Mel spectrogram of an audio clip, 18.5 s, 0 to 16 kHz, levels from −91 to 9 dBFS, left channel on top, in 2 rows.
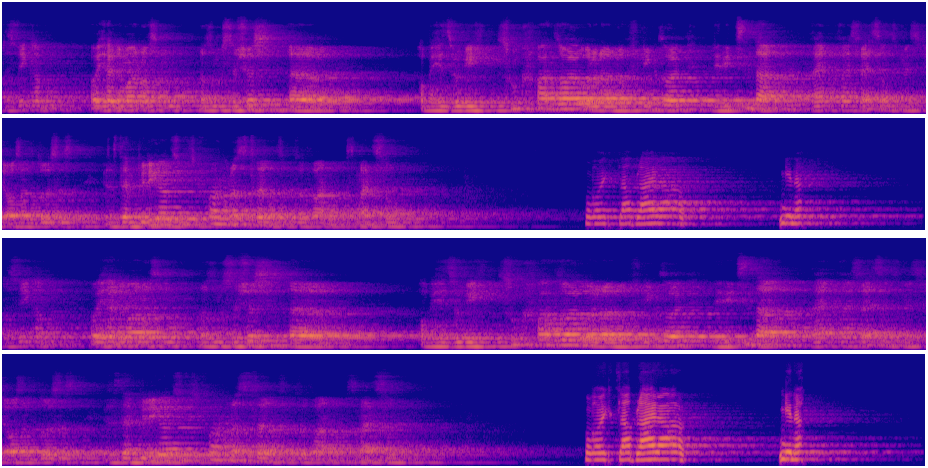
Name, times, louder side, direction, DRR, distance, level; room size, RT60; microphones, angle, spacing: voice 1, 0.0-0.6 0.9-3.3 4.2-13.3, equal, 60° left, -1 dB, 2.1 m, -35 dB
voice 2, 15.1-16.1 17.0-17.3, right 8 dB, 85° right, 17 dB, 0.3 m, -29 dB
17.5 x 12.0 x 3.3 m, 2.9 s
head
